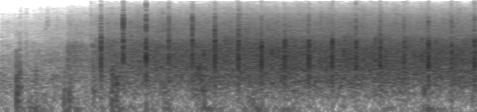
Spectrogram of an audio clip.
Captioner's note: audience applauding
